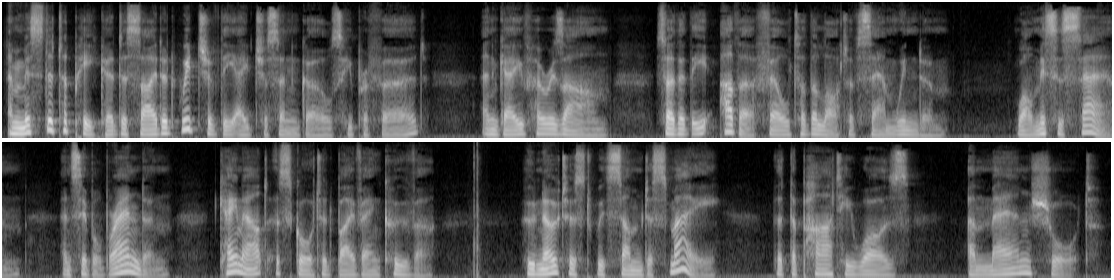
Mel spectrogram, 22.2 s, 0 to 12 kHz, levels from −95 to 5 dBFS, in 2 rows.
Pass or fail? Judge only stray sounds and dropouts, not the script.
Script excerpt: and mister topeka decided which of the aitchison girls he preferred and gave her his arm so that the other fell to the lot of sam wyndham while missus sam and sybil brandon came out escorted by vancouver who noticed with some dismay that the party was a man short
fail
